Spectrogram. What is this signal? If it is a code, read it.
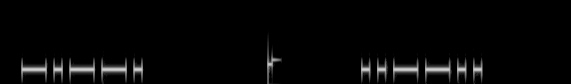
Morse code, heard as a keyed tone, about 15 wpm, 700 Hz. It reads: <KN> ?
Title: Single Character (Letter:Number:Punctuation:Prosign) Alt 15wpm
